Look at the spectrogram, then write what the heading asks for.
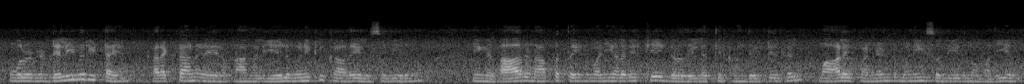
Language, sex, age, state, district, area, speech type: Tamil, male, 45-60, Tamil Nadu, Pudukkottai, rural, spontaneous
